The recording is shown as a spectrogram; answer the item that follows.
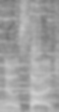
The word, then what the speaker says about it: Nosaj: saw my name backwards try to pronounce the name it's you know nose Dodge and it just made me think of like no such like no such thing you know Mozart did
